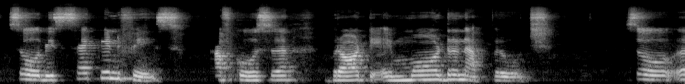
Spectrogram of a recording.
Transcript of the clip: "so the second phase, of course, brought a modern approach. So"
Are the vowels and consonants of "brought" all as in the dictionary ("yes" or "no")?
yes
